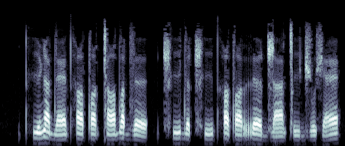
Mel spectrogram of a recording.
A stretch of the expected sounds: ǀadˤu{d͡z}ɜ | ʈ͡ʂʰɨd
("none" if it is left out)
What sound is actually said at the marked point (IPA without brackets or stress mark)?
d͡z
